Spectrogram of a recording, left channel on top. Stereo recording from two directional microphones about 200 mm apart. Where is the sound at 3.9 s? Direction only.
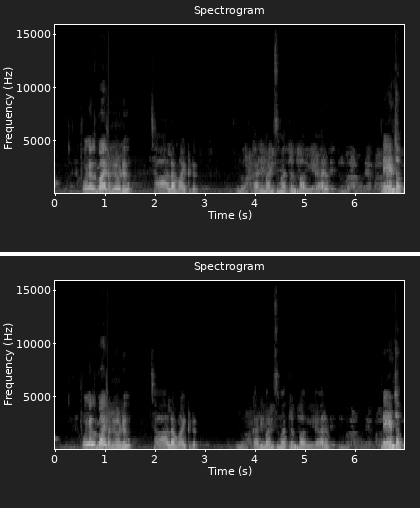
10° left (ahead or behind).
